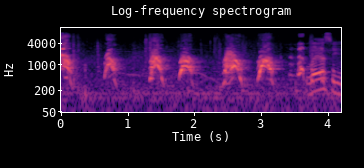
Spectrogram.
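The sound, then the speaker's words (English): Actress Karen Allen barks like a dog: about six sharp, yelping barks in a fairly steady rhythm, moderately loud, ending in a higher whining yip. “It says there's a place that you can touch a woman that'll make her bark like a dog.”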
